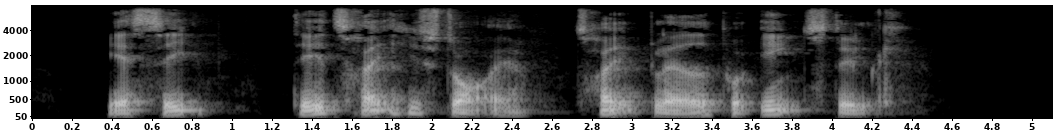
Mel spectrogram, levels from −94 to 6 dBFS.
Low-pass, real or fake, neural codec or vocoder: 7.2 kHz; real; none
